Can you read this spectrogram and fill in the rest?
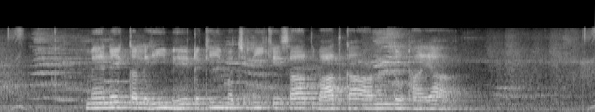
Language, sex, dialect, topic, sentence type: Hindi, male, Kanauji Braj Bhasha, agriculture, statement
